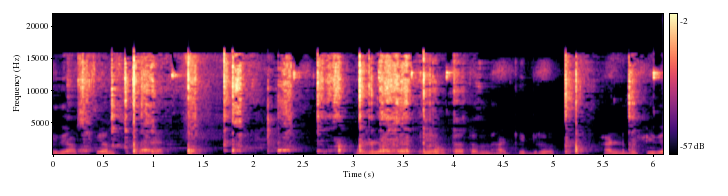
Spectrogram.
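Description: A metal spoon scrapes and stirs inside a pot.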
